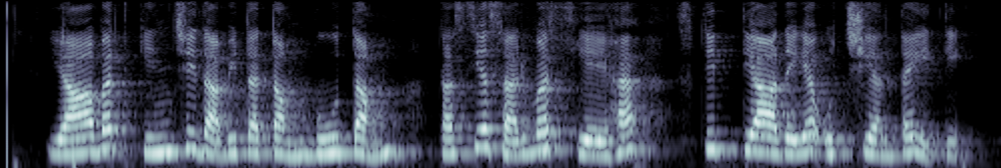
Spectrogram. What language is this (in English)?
Sanskrit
